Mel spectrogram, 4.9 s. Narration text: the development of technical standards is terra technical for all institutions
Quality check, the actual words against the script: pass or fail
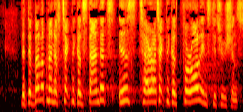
pass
